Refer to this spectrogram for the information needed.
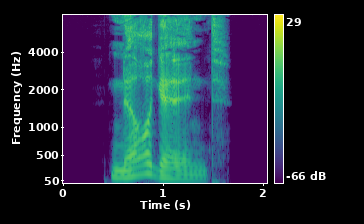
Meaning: present participle of nörgeln
- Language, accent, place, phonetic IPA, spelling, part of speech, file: German, Germany, Berlin, [ˈnœʁɡl̩nt], nörgelnd, verb, De-nörgelnd.ogg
